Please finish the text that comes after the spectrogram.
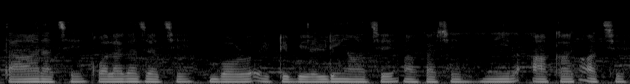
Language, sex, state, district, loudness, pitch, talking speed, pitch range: Bengali, male, West Bengal, North 24 Parganas, -38 LUFS, 125 Hz, 125 wpm, 120-125 Hz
